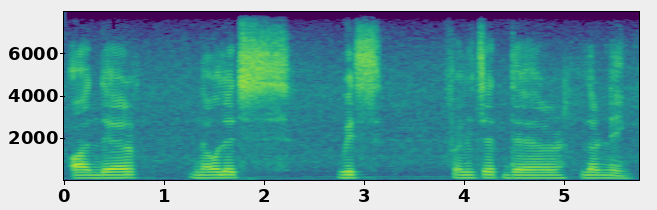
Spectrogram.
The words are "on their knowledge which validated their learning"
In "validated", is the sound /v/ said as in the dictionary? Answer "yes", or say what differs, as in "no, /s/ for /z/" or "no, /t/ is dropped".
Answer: no, /f/ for /v/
